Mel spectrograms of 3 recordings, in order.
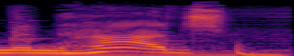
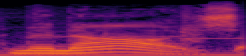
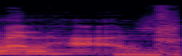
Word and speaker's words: Minhaj: She kept pronouncing Minhaj as Minaj, and in all honesty, no one wants to hear their name pronounced wrong.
